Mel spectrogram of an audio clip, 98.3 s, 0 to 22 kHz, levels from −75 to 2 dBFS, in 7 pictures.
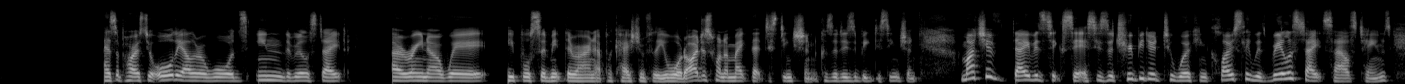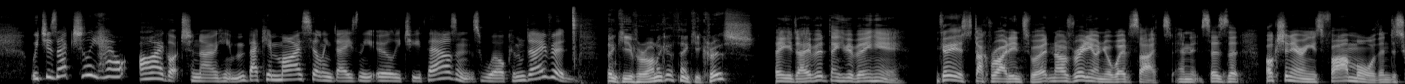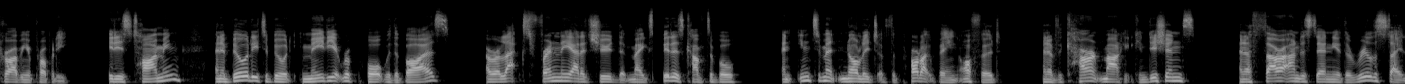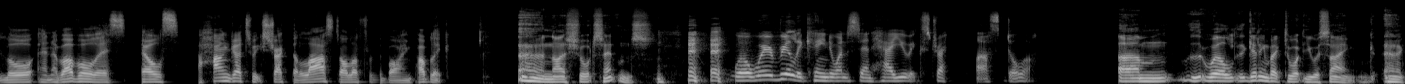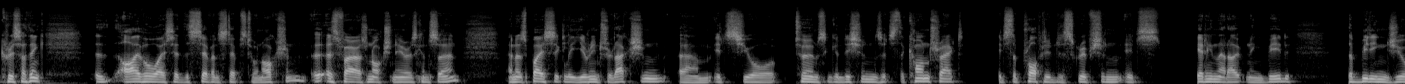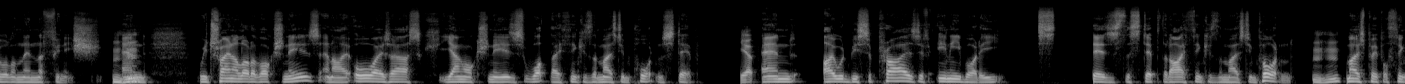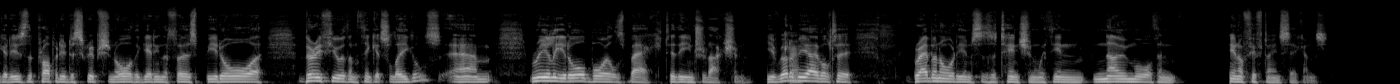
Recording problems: none

